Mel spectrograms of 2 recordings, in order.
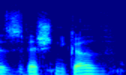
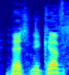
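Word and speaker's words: Svechnikov: ce qui nous laisserait Zvechnikov excuse la prononciation. – non, tu l'as parfait. Zvezhnikov qui peut-être pourrait se descendre au classement parce qu'elle a Oui.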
